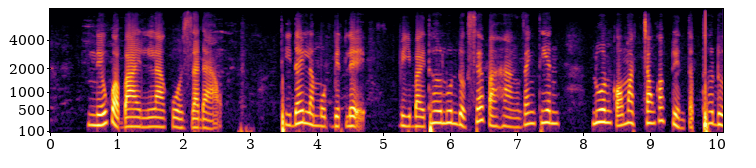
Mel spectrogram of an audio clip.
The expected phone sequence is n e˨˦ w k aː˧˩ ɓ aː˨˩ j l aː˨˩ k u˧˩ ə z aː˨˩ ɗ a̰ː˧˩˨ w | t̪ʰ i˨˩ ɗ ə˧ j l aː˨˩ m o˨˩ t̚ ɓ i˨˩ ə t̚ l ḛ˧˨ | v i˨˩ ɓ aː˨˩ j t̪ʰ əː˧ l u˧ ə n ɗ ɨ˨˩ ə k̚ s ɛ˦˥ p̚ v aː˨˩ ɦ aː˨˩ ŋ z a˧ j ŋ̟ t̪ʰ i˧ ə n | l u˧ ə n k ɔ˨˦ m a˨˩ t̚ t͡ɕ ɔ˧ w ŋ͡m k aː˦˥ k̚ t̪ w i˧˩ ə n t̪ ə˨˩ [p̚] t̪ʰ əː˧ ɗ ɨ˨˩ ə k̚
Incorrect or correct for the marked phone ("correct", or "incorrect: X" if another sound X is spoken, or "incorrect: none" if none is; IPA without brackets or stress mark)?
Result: correct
